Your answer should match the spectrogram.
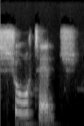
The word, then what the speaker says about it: shortage: It's a bit strange because it does look like you've got the word age on the end here, but for some reason we pronounce it idge, so it's like a shortage.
